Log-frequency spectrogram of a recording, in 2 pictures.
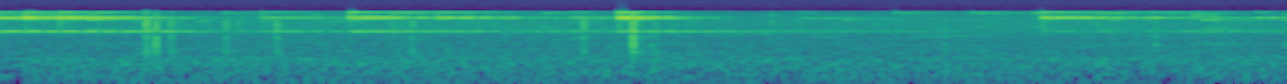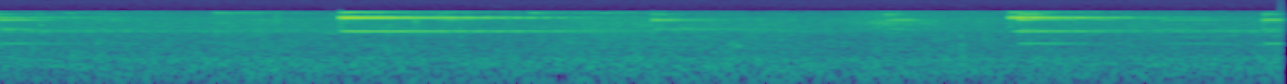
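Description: Light chimes ringing on and off, thin high tones that sound for about a second and fade, returning every second or two, over a steady low background rumble. Two short sharp strikes come in the first few seconds.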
